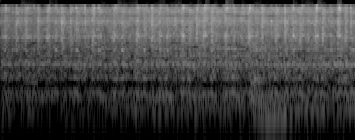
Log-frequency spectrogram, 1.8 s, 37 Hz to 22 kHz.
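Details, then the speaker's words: Suzuki Alto 800 after water pump replacement (sealant instead of gasket, timing belt refitted); steady even idle hum, the earlier whine gone, only a slight swell near the end. Normal idle, now watching for leaks. "So, start. Okay. So, wala nang ingay. So, ngayon, obserbahan muna natin kung may leak."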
